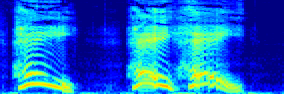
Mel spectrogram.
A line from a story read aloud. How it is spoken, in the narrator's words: yelled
